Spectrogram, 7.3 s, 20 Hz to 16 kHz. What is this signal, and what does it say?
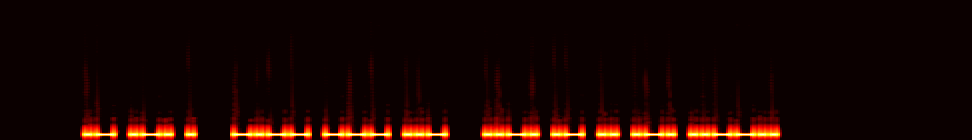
Morse code, heard as a keyed tone, about 28 wpm, 700 Hz. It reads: ARE YOU FAIR?
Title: Sentences from Top 1300 Words 28wpm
